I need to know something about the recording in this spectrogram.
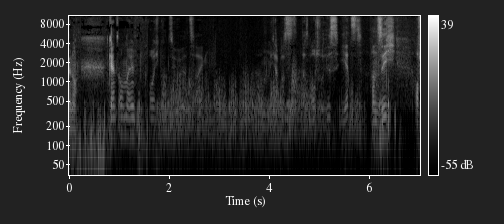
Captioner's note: wind noises intensifies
